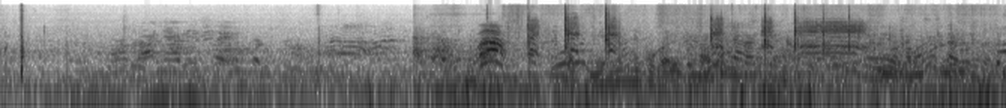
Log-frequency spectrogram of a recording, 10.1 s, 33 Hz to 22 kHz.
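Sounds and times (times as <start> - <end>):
people talking: 1.1 - 10.0.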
